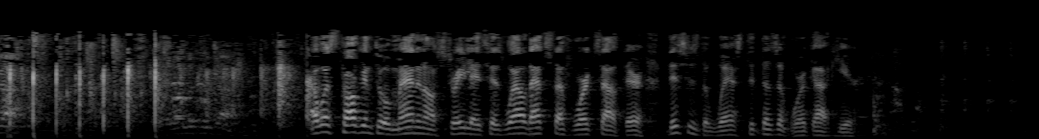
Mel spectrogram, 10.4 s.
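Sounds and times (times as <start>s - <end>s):
audience hand clapping: 0.0s - 3.4s
speech: 3.1s - 8.7s.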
